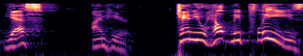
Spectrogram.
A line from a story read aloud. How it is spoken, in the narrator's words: the man cried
